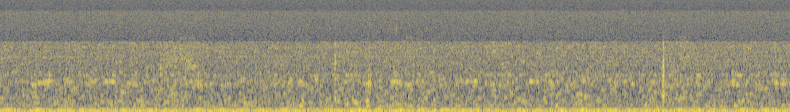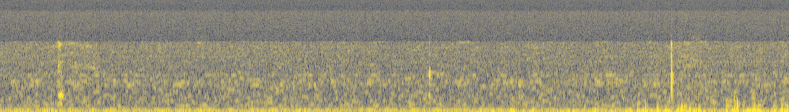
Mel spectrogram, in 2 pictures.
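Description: Short game menu beeps sound now and then.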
